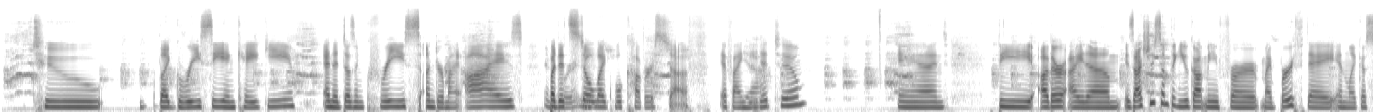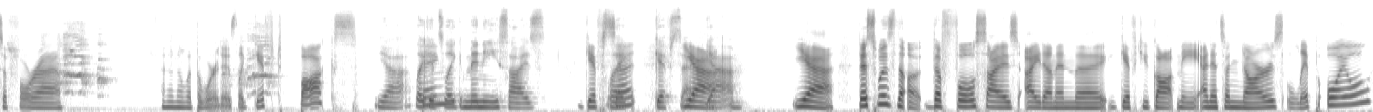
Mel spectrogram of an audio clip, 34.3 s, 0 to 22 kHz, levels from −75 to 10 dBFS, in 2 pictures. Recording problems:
animal sounds; noticeable; throughout; 15 dB below the speech

